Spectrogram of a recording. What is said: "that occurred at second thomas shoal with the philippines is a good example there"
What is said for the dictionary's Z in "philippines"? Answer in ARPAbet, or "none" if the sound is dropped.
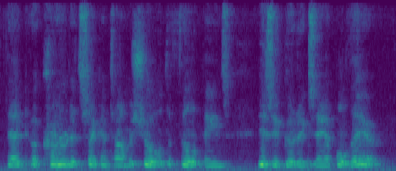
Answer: Z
